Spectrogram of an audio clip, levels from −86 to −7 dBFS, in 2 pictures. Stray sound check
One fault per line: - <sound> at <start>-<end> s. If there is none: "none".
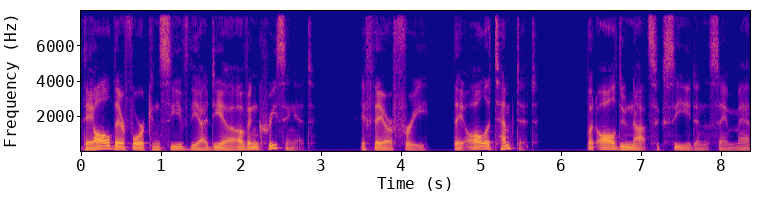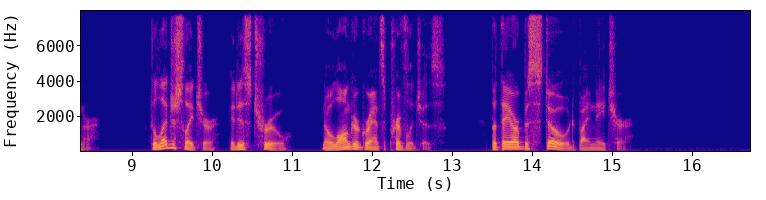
none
